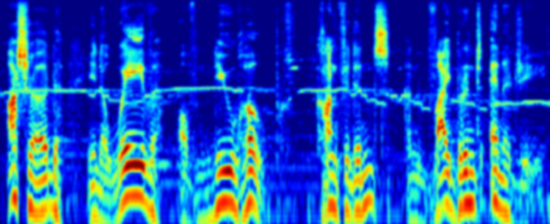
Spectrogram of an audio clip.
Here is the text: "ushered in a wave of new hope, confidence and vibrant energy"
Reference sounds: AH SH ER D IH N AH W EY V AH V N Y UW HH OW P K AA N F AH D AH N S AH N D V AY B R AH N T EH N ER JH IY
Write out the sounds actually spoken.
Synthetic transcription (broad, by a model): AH SH ER D IH N AH W EY V AH V N Y UW HH OW P K AA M F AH D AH N S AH N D V AY B R AH N T EH N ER JH IY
